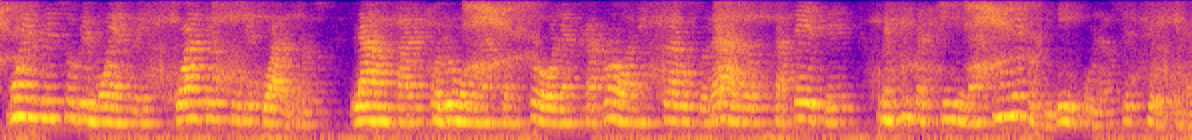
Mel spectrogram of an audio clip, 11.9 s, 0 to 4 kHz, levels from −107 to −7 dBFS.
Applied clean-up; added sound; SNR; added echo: none; Breathing; 17 dB; reverberation time 0.6 s.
